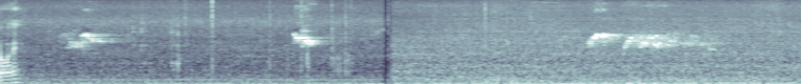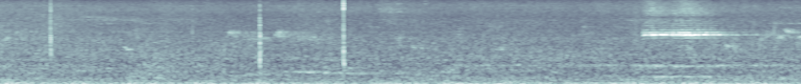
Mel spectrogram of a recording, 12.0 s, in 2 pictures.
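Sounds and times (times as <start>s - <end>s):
low outdoor background rumble: 0.0s - 12.0s
small bird chirping: 0.4s - 1.0s, 2.2s - 2.5s.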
